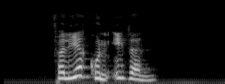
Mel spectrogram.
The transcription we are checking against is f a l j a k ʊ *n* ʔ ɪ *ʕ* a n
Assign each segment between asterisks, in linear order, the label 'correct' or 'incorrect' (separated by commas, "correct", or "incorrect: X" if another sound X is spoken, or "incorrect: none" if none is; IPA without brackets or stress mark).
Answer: correct, incorrect: ð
